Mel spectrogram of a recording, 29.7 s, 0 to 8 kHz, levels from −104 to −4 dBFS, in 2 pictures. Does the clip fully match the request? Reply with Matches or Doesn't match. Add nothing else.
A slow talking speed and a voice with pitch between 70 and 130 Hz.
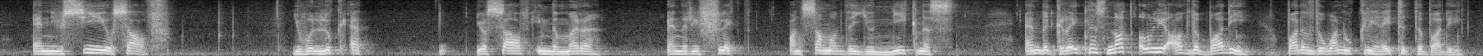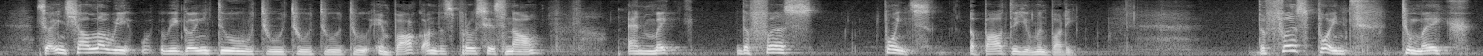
Doesn't match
